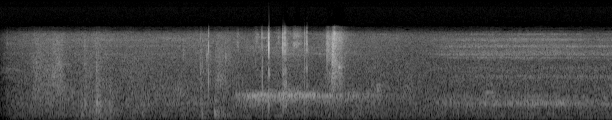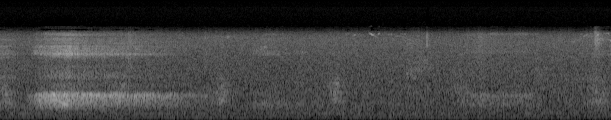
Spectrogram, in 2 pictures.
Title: The Darth Vador Snore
